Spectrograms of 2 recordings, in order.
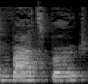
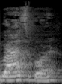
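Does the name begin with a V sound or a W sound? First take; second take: V sound; W sound. First: The name begins with a V sound. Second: The name begins with a W sound. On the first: This is the German way of saying it. "but in German it's Wartburg" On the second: This is the English way of saying it. "if I should pronounce the stuff in English, I'll be saying Wartburg"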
